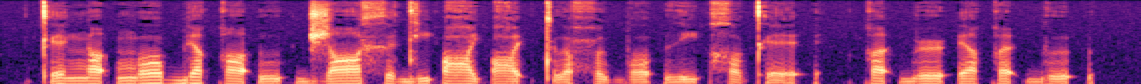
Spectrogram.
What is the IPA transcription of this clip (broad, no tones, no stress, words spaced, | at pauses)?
kʼɛŋɑʔŋɔ bɪ qɑʔuʔ d͡ʒɑ xədiʔ ʕiʔʕɪʔtʼʊ ħubɔʔ ðiʔ χɔkʼɛʔ | qɛʔbə˞ ʔɛqiʔbʊʔ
